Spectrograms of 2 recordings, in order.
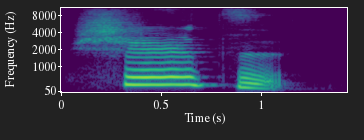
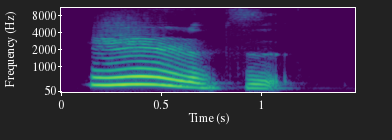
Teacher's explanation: Et ensuite, on va pratiquer ch et j. La différence entre les deux est la vibration des cordes vocales, plus forte pour j.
